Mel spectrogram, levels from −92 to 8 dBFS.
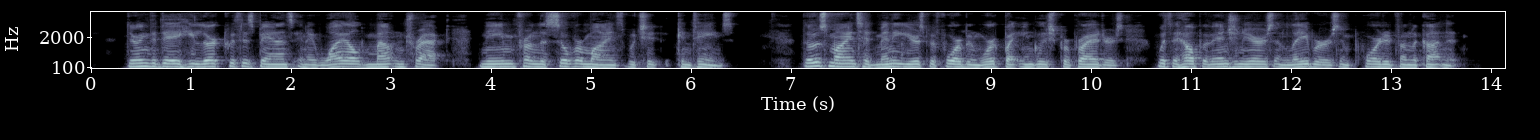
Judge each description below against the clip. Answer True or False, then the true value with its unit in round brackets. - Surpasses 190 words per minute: False (180 wpm)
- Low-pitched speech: False (145 Hz)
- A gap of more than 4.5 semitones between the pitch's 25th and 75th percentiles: False (2.4 semitones)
